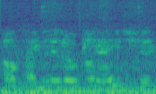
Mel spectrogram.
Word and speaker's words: Oxfordshire: And is it Oxfordshire? How do you say that? You got that right, yeah. Oxfordshire, yeah.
